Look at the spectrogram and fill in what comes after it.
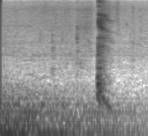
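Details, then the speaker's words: A single short, sharp acted cough from an adult in a comedy skit, coughing since last night, over steady low rumbling room noise; cough. "what you sick no how long you been coughing since last night"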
